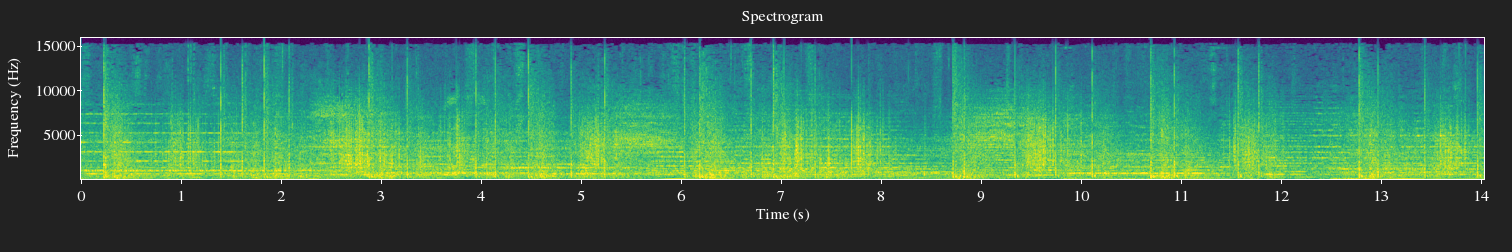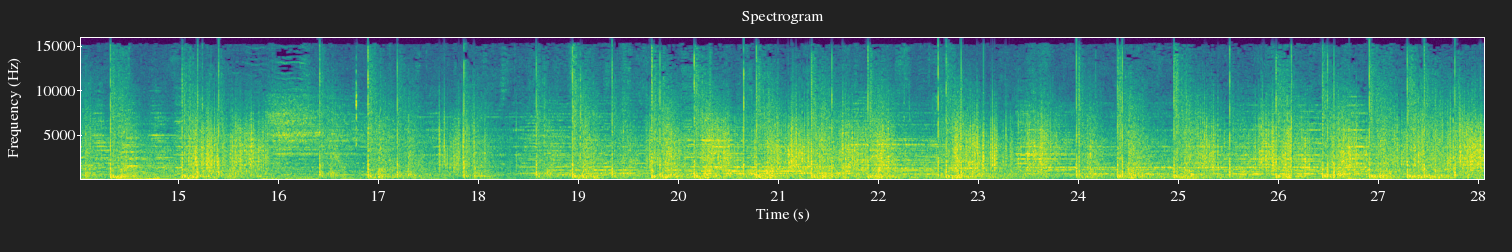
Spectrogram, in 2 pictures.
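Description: Fireworks display: many bangs and crackles of shells bursting overhead, with music playing throughout.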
